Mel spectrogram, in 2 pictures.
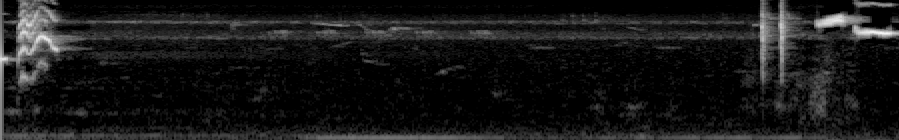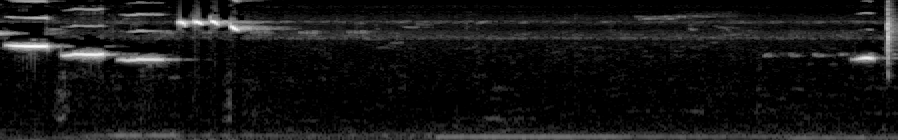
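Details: Brown-chested jungle flycatcher singing in the morning as bait for a reply: one short burst of fluty whistles, falling in pitch and closing with quick repeated notes, amid long quiet gaps.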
